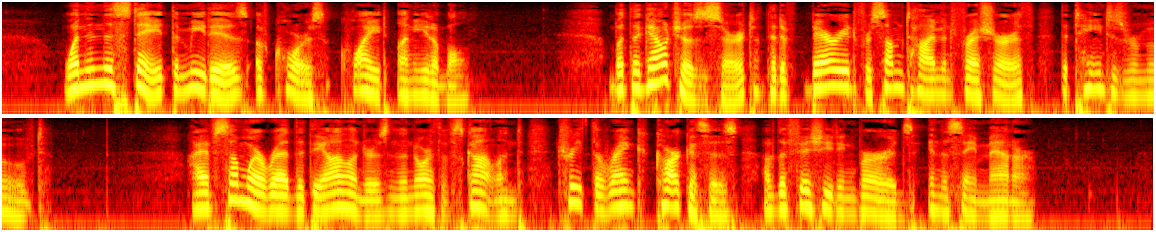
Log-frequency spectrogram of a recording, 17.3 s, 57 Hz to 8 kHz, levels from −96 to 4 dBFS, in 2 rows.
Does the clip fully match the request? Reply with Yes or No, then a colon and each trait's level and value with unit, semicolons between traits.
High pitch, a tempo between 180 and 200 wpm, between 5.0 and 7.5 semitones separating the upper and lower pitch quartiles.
No: low, 135 Hz; average, 185 wpm; average, 5.3 semitones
